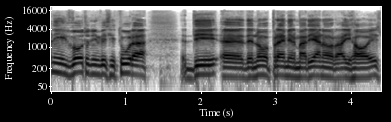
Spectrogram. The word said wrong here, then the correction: Rajoy: spero che si pronunci così, no, non si pronuncia così, mi dicono dalla regia, adesso Rajoy, scusate, e però il piano che ha annunciato vale 16 miliardi e mezzo di tagli dove e soprattutto come?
